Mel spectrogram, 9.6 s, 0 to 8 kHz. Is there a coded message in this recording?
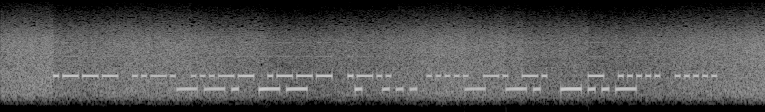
Yes: Morse code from 0.6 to 9.0 s, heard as two keyed tones, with radio static. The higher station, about 21 wpm, 880 Hz: JF3JL 5NN T55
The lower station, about 14 wpm, 480 Hz: GM ES TNX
